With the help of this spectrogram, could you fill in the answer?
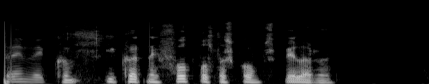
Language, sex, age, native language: Icelandic, male, 50-59, Icelandic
